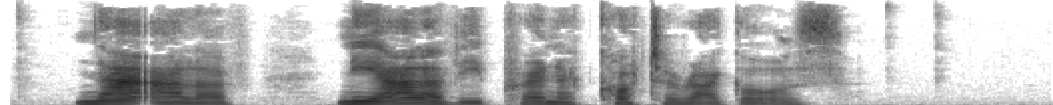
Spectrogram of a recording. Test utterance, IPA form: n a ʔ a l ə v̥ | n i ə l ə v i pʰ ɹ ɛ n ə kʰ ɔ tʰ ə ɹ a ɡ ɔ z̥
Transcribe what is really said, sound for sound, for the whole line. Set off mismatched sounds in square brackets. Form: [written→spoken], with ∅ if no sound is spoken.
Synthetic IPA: n a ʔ a l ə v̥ | n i [ə→a] l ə v i pʰ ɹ ɛ n ə kʰ ɔ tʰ ə ɹ a ɡ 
